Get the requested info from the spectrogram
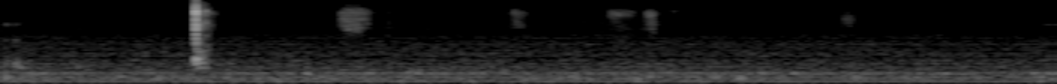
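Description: One sharp computer mouse click about a second in, then a few faint soft clicks over quiet room tone.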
